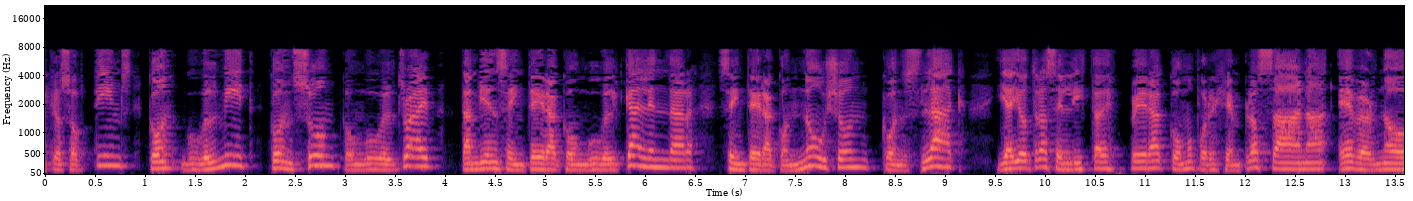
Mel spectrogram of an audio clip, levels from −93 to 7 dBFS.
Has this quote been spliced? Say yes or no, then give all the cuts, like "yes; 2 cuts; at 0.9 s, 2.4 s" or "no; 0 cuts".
no; 0 cuts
